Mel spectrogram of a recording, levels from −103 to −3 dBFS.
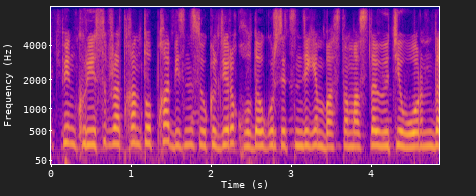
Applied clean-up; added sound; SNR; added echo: none; none; none; none.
